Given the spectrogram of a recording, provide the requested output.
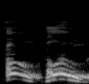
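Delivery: high put-on polite hello; overly polite drunk greeting; mock polite hello. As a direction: try hard to sound normal and sober. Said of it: "And I was like".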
